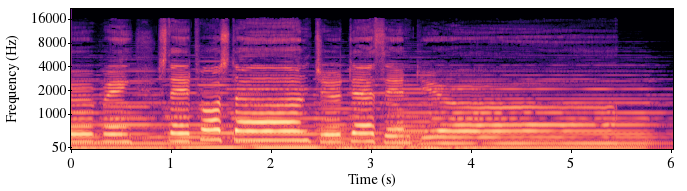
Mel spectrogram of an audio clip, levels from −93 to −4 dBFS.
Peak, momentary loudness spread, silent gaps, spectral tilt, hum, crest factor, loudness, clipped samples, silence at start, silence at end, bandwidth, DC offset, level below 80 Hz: -2 dBFS; 10 LU; none; -5.5 dB/octave; none; 12 dB; -14 LUFS; under 0.1%; 0 s; 0 s; 17 kHz; under 0.1%; -24 dBFS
